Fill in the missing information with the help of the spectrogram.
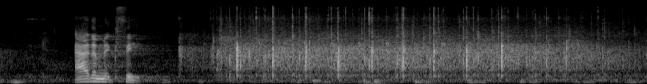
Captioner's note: audience applauding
